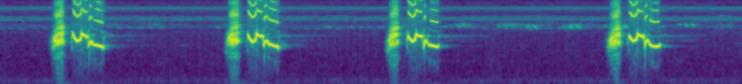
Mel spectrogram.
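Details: Sooty-headed bulbul from a masteran recording, sounding four rapid doubled chirps, crisp and slightly buzzy, each with a quick downward twist, evenly spaced over quiet background with a faint high hum.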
